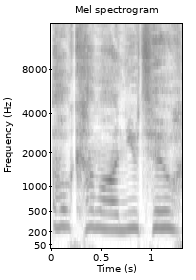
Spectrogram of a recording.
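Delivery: very high, airy, aspirated, breathy voice. Narrating, a storyteller voices a woman reacting to two companions, aspirated. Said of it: "She lets out an aspirated".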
